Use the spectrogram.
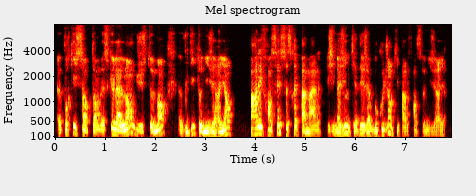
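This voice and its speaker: A man moderating a conference panel, asking long halting questions full of fillers. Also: on the low side, big pitch swings, husky.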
